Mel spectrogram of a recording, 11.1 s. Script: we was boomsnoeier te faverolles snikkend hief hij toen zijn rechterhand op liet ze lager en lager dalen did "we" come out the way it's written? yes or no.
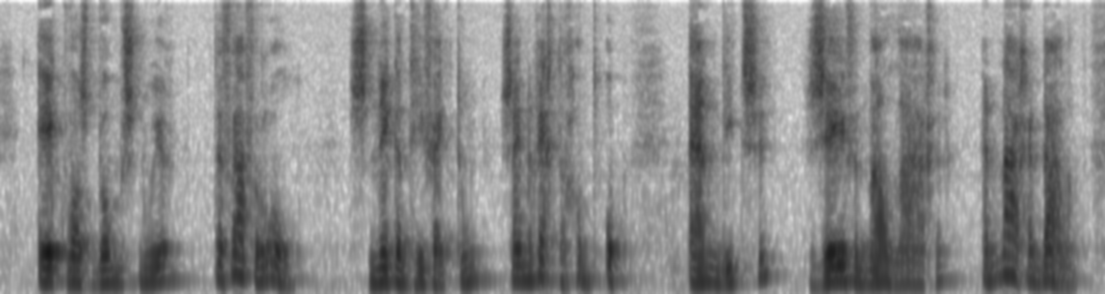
no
